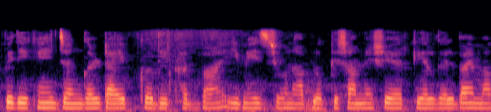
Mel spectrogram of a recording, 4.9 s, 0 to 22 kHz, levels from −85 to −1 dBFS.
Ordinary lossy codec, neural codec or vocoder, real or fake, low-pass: AAC, 48 kbps; none; real; 7.2 kHz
